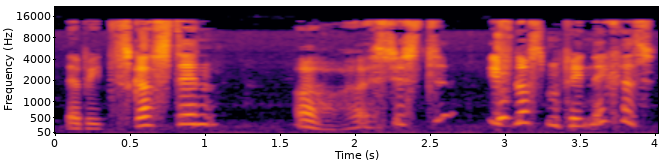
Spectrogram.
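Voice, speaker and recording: Woman voicing a scolding middle-aged mother, fussy and accusing, bright and bouncy pitch, Skype audio. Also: sing-song, a little slow, full character voice. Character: nagging middle-aged mother hunting lost knickers. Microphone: Skype call.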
